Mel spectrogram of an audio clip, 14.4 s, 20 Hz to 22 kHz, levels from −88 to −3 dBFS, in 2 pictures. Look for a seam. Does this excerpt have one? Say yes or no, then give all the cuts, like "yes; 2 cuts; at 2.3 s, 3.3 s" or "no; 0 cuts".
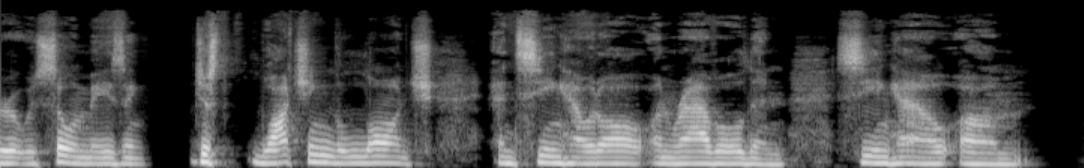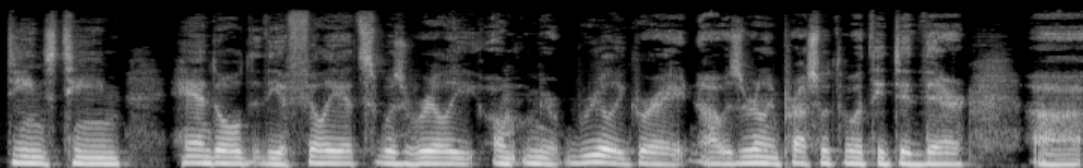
yes; 1 cut; at 1.1 s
